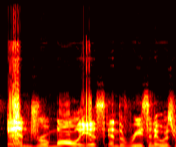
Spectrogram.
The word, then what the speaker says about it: Andromalius: as it is um a lot of people don't know how to pronounce the name it is andromalius and the reason it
